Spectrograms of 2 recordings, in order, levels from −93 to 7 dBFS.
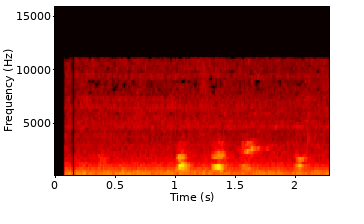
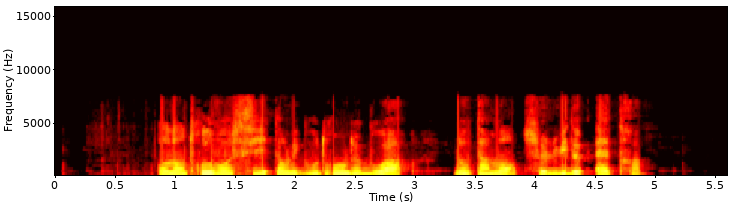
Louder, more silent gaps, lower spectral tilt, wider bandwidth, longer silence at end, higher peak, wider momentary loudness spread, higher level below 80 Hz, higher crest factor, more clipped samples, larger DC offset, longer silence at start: second, -33 LUFS vs -16 LUFS; neither; about the same, -5.5 dB/octave vs -6.5 dB/octave; first, 11.5 kHz vs 7.8 kHz; second, 0 s vs 0.75 s; second, -14 dBFS vs -2 dBFS; about the same, 9 LU vs 9 LU; second, -66 dBFS vs -48 dBFS; about the same, 20 dB vs 16 dB; neither; neither; second, 0.05 s vs 0.85 s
